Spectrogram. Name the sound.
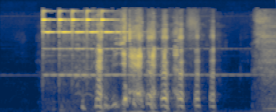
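bell ring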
